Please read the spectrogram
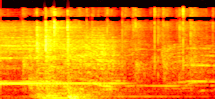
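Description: Live rock band ending a song: a held electric guitar note, then one loud final hit from the drums and bass about three-quarters of a second in, left ringing out and fading.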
